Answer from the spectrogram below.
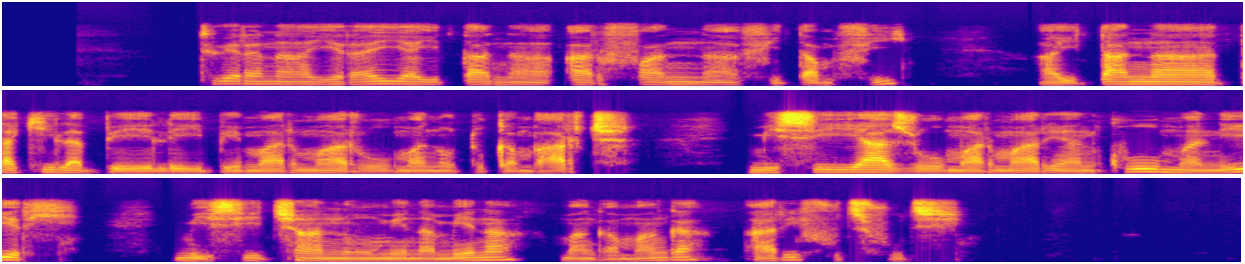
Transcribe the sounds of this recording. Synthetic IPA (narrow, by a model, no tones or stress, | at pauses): t̪ueɾanəiɾajaɦit̪anəaɾufaninəv̥it̪amiv̥i | aɦit̪anət̪akʰiləbeleibemaɾumaɾumanot̪ukambaɾiʈ͡ʂə̥ | misiazumaɾumaɾianikʰumaniɾi̥ | misiʈ͡ʂanumenəmenə | maŋɡəmaŋɡəaɾifut͡si̥fut͡si̥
